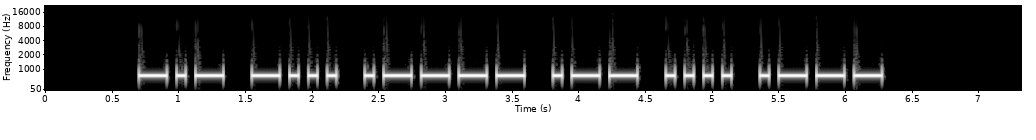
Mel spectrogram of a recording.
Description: Morse code, heard as a keyed tone, about 19 wpm, 700 Hz. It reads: KB1WHJ
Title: Speed Racing - USA 2x3 Call Signs 17wpm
